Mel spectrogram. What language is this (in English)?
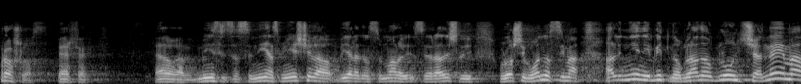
Croatian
